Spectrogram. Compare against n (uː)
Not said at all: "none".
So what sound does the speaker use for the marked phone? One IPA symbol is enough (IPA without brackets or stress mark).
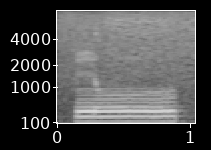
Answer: uː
